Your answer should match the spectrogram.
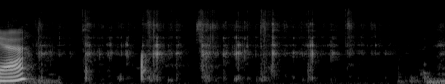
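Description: Pestle crushing peanuts and chilies in a cobek mortar, irregular crunching and scraping strokes as they are pounded coarsely.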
